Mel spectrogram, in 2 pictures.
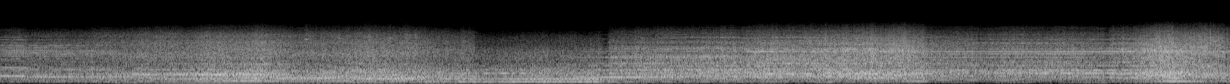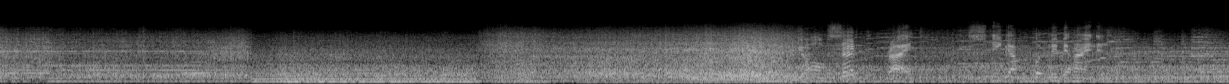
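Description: A car driving fast, its engine and road noise under a dramatic orchestral score of held notes that change in steps. A few sharp cracks come near the end.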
